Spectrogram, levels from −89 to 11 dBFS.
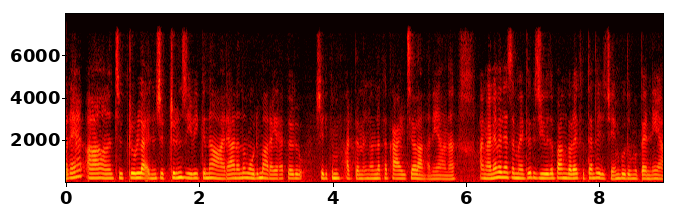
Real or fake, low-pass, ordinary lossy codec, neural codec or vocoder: fake; 7.2 kHz; none; codec, 16 kHz in and 24 kHz out, 0.6 kbps, FocalCodec, streaming, 4096 codes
